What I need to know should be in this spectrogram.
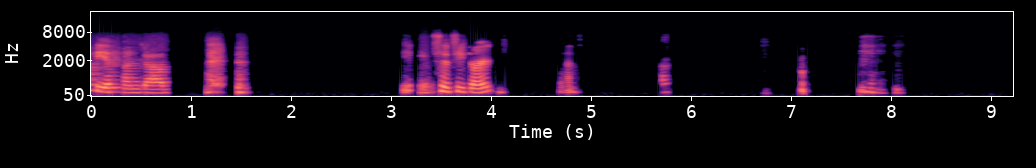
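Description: A woman talks with animation over an online call, in bursts with pauses.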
